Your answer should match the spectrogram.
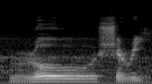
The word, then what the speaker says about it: Wroshyr: Well, they spell it Wroshyr, but the pronunciation is Wroh-Shir-ee. Wroshyr.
